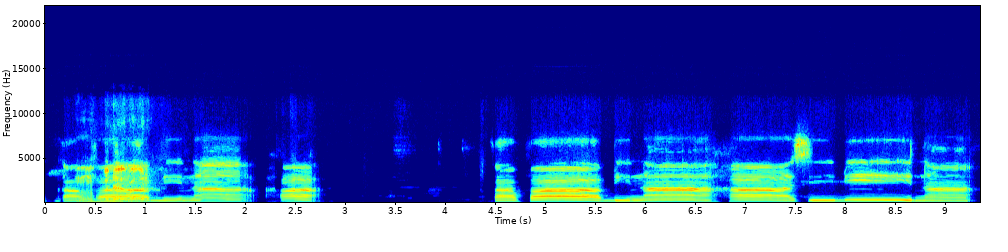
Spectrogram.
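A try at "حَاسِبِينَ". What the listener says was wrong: Nanya pendek Bu. Hasibina. Pendek nanya. Hentak aja Bu. Ayo Bu, dihentak. Ujungnya pendek.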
